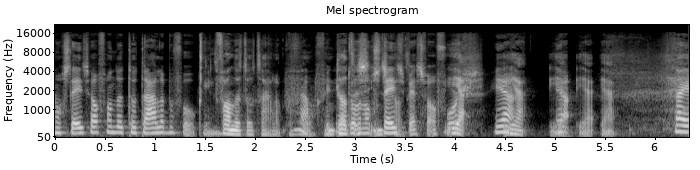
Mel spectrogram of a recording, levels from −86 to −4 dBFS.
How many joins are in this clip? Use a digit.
0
